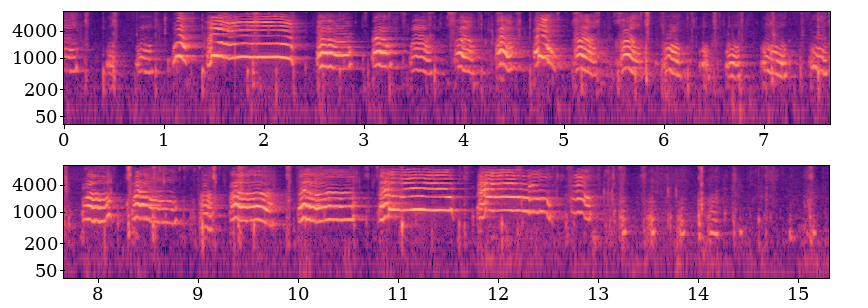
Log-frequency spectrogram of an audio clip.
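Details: Labrador Retriever puppies whimper and squeal in quick, high, wavering whines while their mother cleans them after nursing.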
